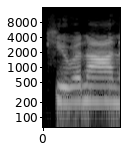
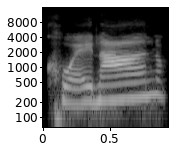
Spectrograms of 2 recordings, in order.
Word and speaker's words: QAnon: by her colleagues because she mispronounced cubanon as koinon because it was the first time she had ever seen it in her teleprompter she didn't know she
